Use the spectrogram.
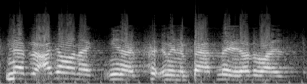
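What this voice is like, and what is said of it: English accent. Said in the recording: “my accent and the fact that I'm from England”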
